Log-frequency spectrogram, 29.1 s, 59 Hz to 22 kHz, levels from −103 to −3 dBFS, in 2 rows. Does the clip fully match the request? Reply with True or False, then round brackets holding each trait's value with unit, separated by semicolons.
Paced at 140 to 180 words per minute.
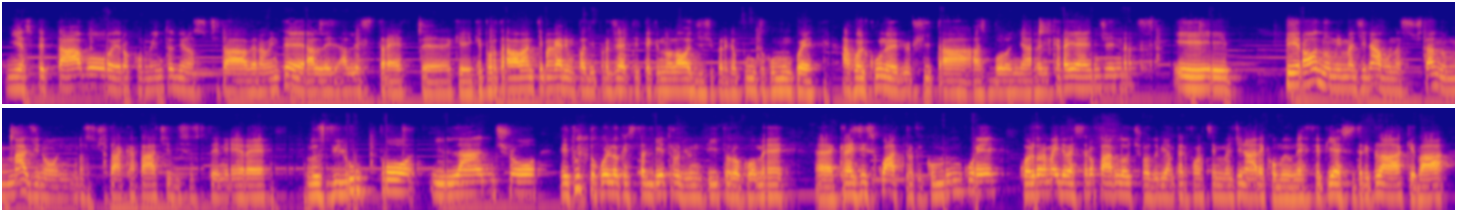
True (170 wpm)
